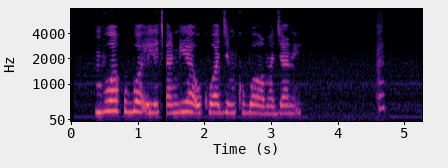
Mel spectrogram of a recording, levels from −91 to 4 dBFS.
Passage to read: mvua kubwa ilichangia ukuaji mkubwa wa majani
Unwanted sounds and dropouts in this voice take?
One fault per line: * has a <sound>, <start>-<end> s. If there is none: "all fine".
* has a dropout, 1.4-1.4 s
* has a sneeze, 4.6-4.8 s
